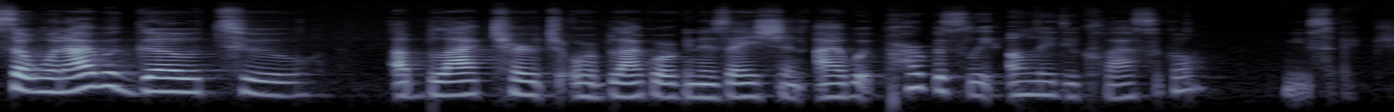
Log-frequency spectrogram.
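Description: This woman talks at a moderate pace with a fairly low pitch and ordinary pitch variation. She has an unremarkable speaking voice. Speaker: singer and theater performer. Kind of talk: casual chat.

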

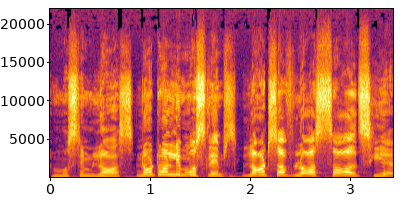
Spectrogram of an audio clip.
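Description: A woman speaks at a moderate pace. Her pitch makes very wide swings. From Pakistan (Lahore). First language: Urdu or Punjabi. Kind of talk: testimony.

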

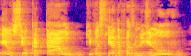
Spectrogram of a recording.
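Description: A man is speaking. Music can be heard behind him. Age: 20s. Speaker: home pet grooming entrepreneur. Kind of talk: pre-recorded audio contribution. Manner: articulate.

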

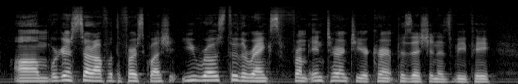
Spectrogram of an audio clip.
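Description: A man talks at a fairly quick pace in a plain, everyday voice. His pitch is fairly high, with ordinary pitch variation. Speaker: student co-host.

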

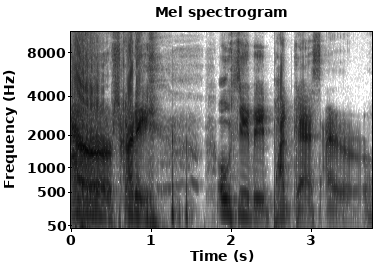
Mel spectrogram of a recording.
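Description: A man uses a put-on character voice. It comes out raspy. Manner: mock pirate growl.

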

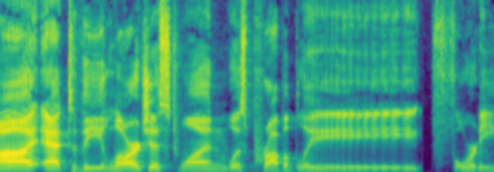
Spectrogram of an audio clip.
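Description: An American-accented man speaks very slowly at a medium pitch with hardly any pauses. His pitch variation is ordinary. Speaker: podcast co-host in recovery. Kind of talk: casual chat.

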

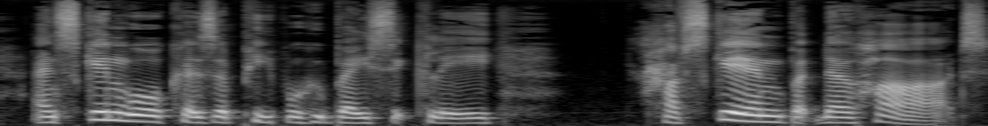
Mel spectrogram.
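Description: A woman speaks in a southern English accent with a very deep, low pitch and ordinary pitch variation. The recording is very clean, with a silent background. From southwest England, Devon near Lyme Regis. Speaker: author. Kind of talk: casual chat. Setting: homemade studio.

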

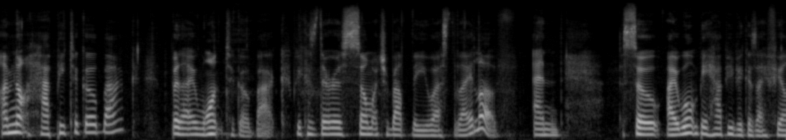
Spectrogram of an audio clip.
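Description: A woman talks at a fairly quick pace in a very deep, low pitch with ordinary pitch variation. The recording is very clean, with a silent background. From Iraq. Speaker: journalist. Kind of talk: panel discussion.

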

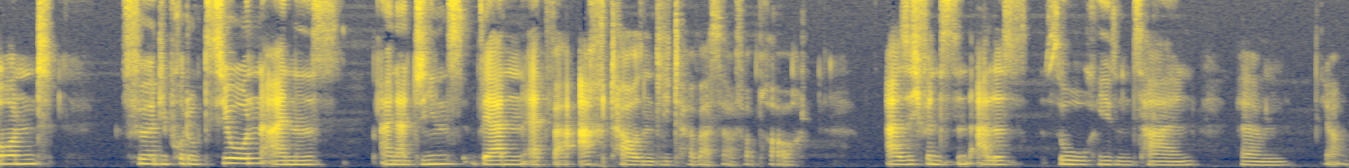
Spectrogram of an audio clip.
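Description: A woman speaks very slowly at a medium pitch, her voice somewhat breathy. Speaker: podcast co-host. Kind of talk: casual chat about sustainable fashion.

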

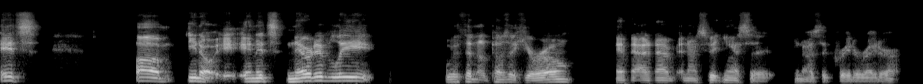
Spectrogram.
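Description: Bright and sharp in tone, a man speaks at a moderate pace with very wide pitch swings. His pauses are long and frequent. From US South, Texas border (Eagle Pass). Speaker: teacher and comic book creator. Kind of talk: interview. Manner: halting, many repetitions and fillers.

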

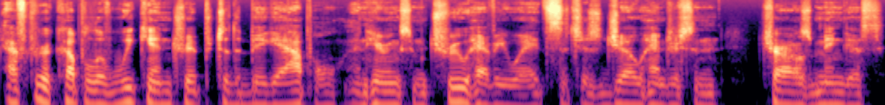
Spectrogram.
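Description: An animated man with a fairly low voice, a somewhat breathy quality and a fairly quick pace, on a very clean recording with a silent background. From San Francisco, US. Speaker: audiobook author and narrator, jazz guitarist. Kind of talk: literary audiobook reading, first-person memoir narration. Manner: wry, sardonic storyteller, conversational and animated.

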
